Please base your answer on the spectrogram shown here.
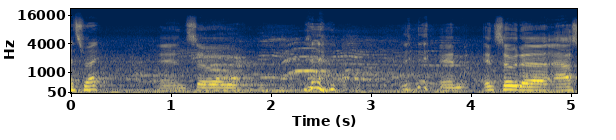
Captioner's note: cheering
